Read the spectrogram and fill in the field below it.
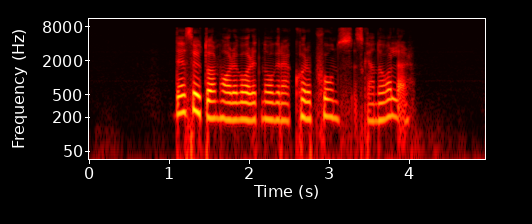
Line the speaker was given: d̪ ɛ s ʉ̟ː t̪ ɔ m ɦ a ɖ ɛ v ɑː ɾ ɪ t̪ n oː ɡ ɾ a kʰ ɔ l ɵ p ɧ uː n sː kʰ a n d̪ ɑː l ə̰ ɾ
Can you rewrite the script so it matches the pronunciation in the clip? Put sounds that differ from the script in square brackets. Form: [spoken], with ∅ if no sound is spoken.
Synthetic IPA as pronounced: d̪ ɛ s ʉ̟ː t̪ ɔ m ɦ a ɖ ɛ v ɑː ɾ ɪ t̪ n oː ɡ ɾ a kʰ ɔ [ɾ] ɵ p ɧ uː n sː [k] a n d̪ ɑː l ə̰ ɾ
